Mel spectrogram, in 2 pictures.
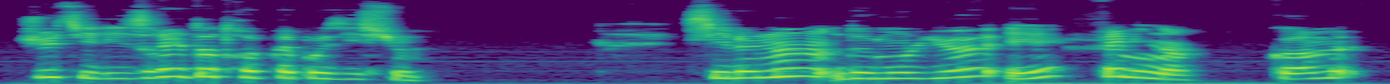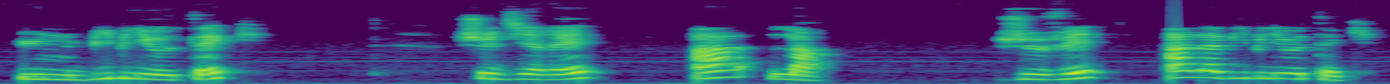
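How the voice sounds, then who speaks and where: A woman teaching a grammar lesson in a clear, deliberate way, spelling words out letter by letter. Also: sits high. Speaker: French teacher. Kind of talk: slow scripted grammar lesson.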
